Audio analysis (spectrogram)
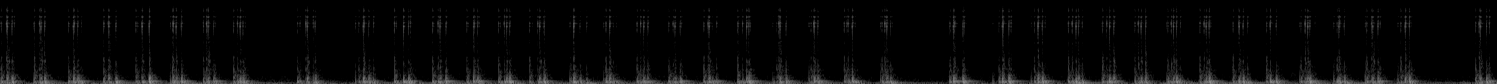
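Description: Fingertips tap the walls of a clear glass jar full of gummy candies, making a quick, slightly uneven run of about 46 short, bright ticks, roughly three per second. Each tap is a crisp click with a brief glassy ring that fades almost at once, over a steady low hum.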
